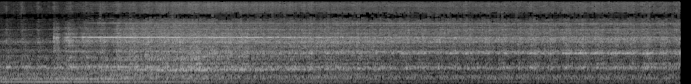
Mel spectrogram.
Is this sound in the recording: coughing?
no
